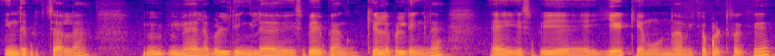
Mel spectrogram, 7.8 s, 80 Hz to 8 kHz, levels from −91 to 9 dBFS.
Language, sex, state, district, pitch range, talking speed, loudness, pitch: Tamil, male, Tamil Nadu, Kanyakumari, 110-115 Hz, 100 wpm, -17 LUFS, 110 Hz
